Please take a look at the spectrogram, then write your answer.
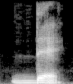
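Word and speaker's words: des: Okay, and then the plural form, de. Alright, here S, you pronounce it like e.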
